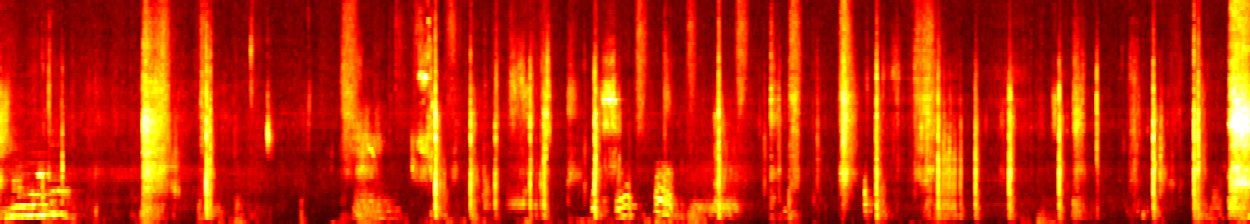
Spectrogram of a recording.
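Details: Two-day-old Vizsla x Labrador puppies, Vizsla mother and Labrador father, making a rapid run of short high squeaks and whimpers, thin mewing cries coming over and over with soft rustling between them.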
